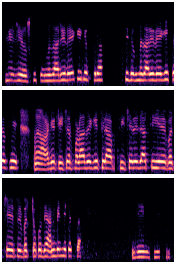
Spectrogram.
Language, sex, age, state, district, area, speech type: Hindi, female, 60+, Madhya Pradesh, Ujjain, urban, conversation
